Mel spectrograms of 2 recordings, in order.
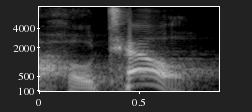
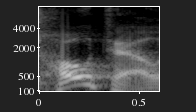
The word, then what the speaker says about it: hotel: Well, all of you have been to a hotel, I imagine, right? Y cuidado con la pronunciación, no es hotel, it's hotel.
